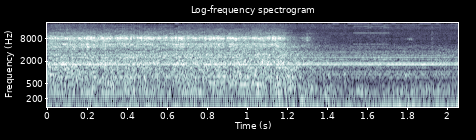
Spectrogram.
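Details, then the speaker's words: 2020 Toyota Tundra 5.7, under 50K miles, that stalls and won't restart when hot: fuel pump running evenly with a steady low electric hum and fine buzz, though it cuts out and kicks back on intermittently; battery maintainer connected; pump control module suspected. "there it goes see so you'll watch it it'll I'll let this pump run for a little bit I got a battery maintainer on it as well which might be kind of burning us a little bit but there it goes there it goes kick itself back on"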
